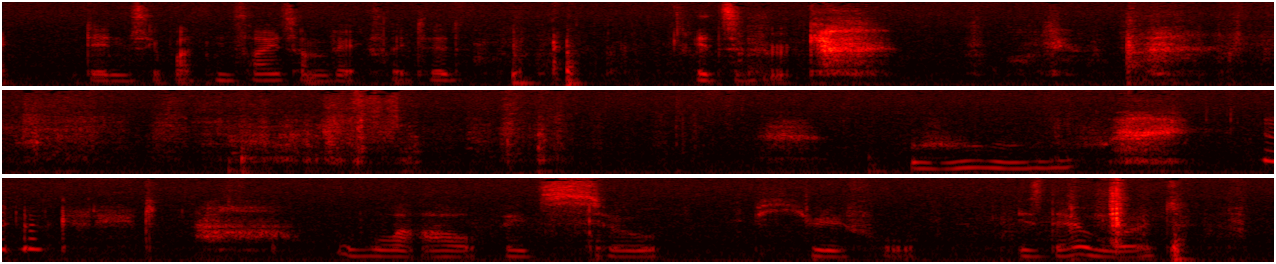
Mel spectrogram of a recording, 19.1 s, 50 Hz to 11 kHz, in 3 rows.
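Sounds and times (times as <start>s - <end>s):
wavering hum: 10.9s - 11.9s.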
